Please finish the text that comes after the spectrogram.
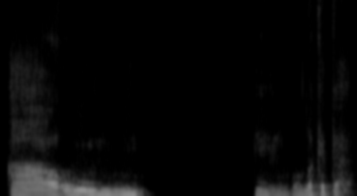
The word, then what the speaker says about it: Om: And we say Om, but it's actually Aum.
